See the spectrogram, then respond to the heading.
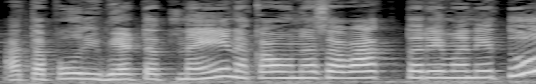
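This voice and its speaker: A woman's voice: high-pitched, a little fast, faint music behind, natural voice. A woman voicing a chatty, meddling, protective elder in a village cartoon, with a colloquial Vidarbha Marathi accent. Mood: indignant gossip. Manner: colloquial, gossipy, advising.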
